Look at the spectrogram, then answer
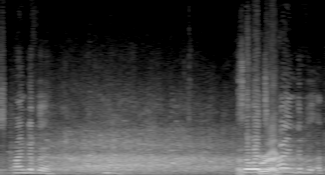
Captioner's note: audience laughing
